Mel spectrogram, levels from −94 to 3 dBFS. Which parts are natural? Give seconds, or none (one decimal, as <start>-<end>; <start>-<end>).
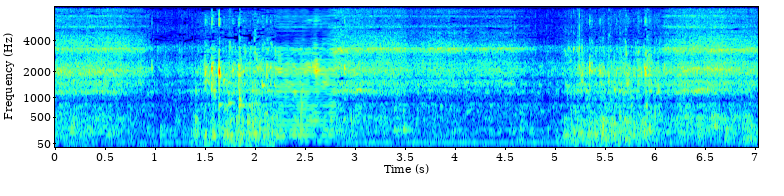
0.0-2.2; 2.8-7.0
